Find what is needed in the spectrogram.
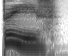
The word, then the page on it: breve: British English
